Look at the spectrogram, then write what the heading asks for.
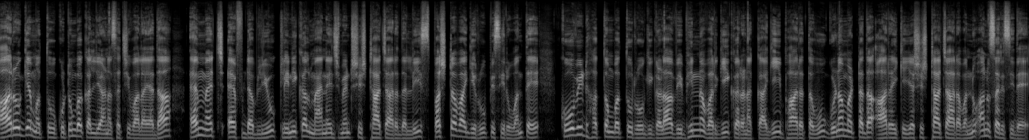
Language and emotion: Kannada, neutral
